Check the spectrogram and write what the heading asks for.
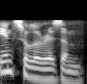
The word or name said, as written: insularism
